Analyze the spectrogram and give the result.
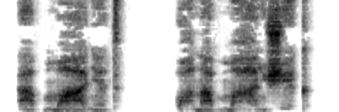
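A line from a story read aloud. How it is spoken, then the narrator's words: Whisper. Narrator (Russian): шептала голова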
